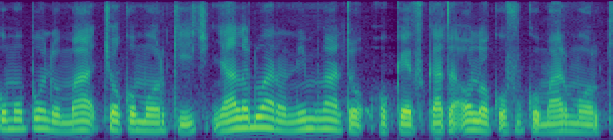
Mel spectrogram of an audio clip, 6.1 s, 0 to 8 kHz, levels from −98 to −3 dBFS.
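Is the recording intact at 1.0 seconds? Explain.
No. At 1.0 seconds the automatic gain control is partway through a gain rise. Having judged the input too quiet, it lifts its gain by about 5 dB between 0.31 and 2.1 s, so the speech and background swell together until just before "nyalo dwaro ni ng'ato".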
